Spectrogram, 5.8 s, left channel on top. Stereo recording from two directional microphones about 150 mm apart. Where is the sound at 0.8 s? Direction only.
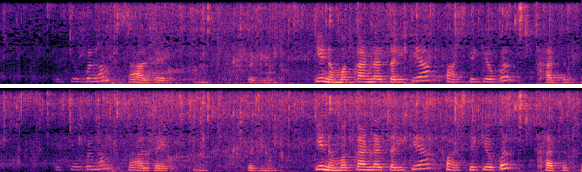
10° right (ahead or behind).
